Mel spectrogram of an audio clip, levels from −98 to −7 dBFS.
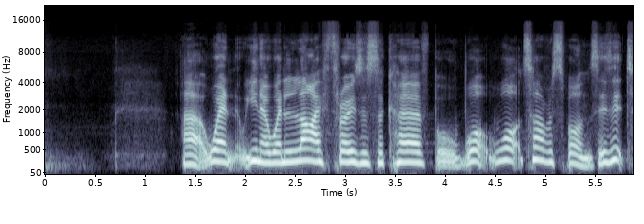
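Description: No faults are audible; the speech comes through Opus compression with full-band content and only light coding texture.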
